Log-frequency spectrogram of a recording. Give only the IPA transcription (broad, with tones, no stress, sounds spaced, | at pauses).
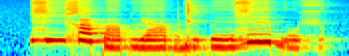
z iː˥ x a˥ p aː˩ p lʲ aː˩ b ɡʲ ɘ˩ p eː˩ z eː˥ b o˩ ʃ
